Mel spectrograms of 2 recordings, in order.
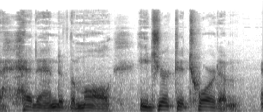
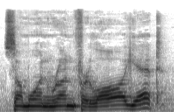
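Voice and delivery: raised voice; 5 semitones higher than usual. Acted. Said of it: "raised his voice".

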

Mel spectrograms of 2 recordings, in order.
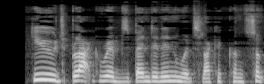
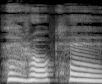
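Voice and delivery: higher, louder, tumbling with relief; relieved outburst; 5 semitones higher, 5 dB louder, slower than usual. Acted. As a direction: let the relief spill out. Relief on hearing boys safe.

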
